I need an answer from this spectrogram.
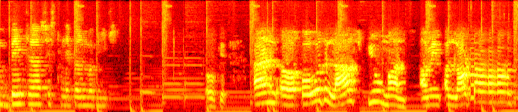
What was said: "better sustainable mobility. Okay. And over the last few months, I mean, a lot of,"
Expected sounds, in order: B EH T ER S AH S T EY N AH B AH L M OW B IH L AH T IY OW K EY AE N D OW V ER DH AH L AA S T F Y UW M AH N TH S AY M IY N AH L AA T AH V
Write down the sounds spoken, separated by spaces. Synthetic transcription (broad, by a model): B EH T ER S AH S T EY N AH B AH L M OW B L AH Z OW K EY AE N D OW V ER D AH L AA S T F Y UW M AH N T S AY M IY N AH L AA T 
